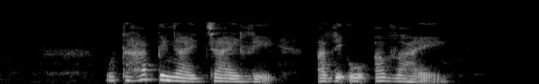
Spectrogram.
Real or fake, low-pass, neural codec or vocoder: real; 7.2 kHz; none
